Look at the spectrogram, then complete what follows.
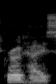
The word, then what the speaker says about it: Groothuis: It's is easy, but it's Groothuis. It's a Dutch name.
